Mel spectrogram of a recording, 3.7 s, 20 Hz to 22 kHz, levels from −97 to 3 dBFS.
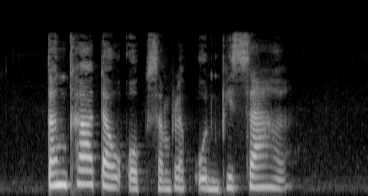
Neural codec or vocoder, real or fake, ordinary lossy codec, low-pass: codec, 24 kHz, 0.9 kbps, WavTokenizer, medium speech release version 2; fake; none; 10.8 kHz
